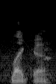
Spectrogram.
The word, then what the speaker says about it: Leica: of mine a old I think I keep pronouncing it wrong. A Leia Leica Q Leica.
